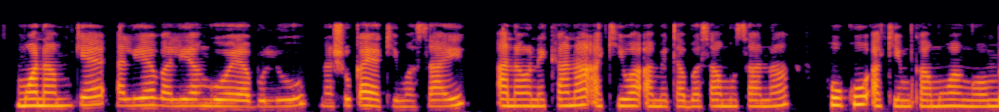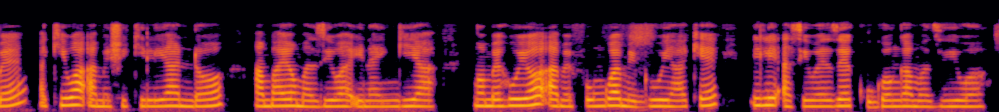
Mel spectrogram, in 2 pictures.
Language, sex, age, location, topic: Swahili, female, 36-49, Kisumu, agriculture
